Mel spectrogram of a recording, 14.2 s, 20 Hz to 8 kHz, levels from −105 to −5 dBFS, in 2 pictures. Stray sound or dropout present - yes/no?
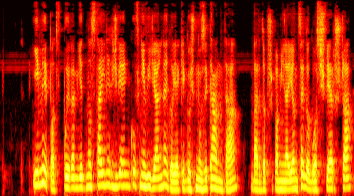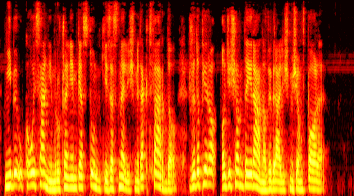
no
